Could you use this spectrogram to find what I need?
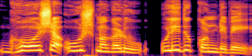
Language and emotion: Kannada, neutral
